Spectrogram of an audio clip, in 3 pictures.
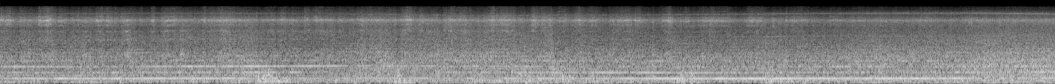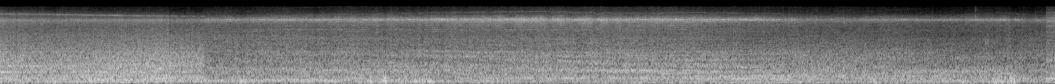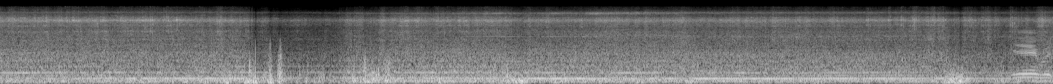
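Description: Claas Jaguar 950 forage harvester chopping maize, its engine and chopping gear running steadily under load: a loud, even hum with a high whine over it. The sound shifts abruptly twice, about 12 and 21 seconds in, and dips briefly near 24 seconds.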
